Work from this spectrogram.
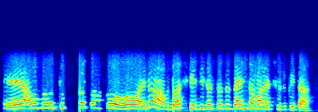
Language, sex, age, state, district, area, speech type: Nepali, male, 30-45, West Bengal, Kalimpong, rural, conversation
